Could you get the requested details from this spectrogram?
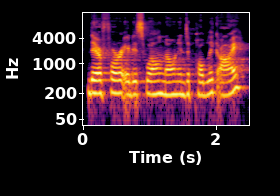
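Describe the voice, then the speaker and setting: Woman from norway, young adult, formal careful answers, middle pitch. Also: level tone. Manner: measured and formal, with careful connectives. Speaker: guest. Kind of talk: interview answers.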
